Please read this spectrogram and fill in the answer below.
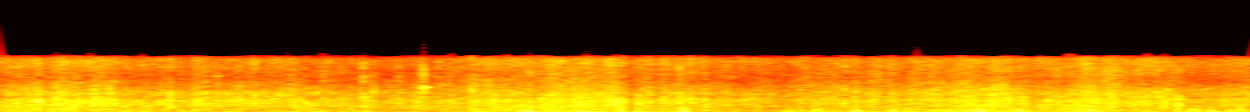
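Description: Skis scraping and hissing over packed snow while wind rushes across the camera's microphone during a downhill run: a steady rushing noise that rises and falls.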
